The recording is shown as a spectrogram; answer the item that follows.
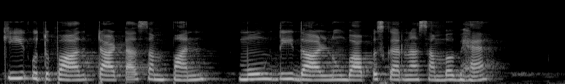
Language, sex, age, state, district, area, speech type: Punjabi, female, 18-30, Punjab, Fatehgarh Sahib, rural, read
